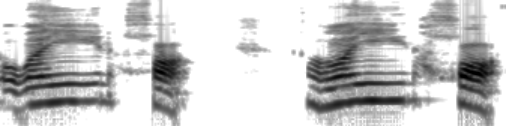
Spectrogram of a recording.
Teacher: गले के ऊपरी हिस्से से जो कि हलक से जुड़ा है, तो इन हुरूफ की अदायगी हलक से होगी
